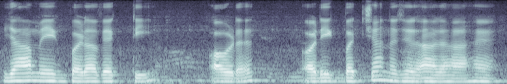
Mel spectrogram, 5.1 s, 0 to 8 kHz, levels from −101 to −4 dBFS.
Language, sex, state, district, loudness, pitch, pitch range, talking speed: Hindi, male, Arunachal Pradesh, Lower Dibang Valley, -14 LUFS, 120 Hz, 115-135 Hz, 155 wpm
